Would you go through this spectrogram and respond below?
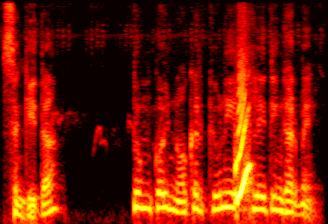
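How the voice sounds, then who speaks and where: A man's voice: medium pitch, very animated, normal speed, mellow, husky, no room sound. A man playing an irritable, hard-working son and husband in a moral story cartoon, with a complaining, reproachful manner. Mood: matter-of-fact.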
